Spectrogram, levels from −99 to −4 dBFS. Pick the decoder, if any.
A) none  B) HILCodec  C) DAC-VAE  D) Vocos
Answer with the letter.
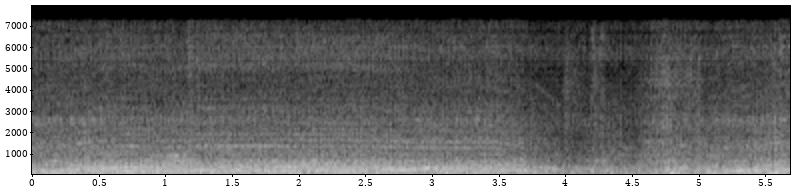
D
